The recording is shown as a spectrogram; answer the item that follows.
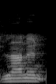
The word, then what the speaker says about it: Lannon: Hi there ladies and gentlemen, my name is Lannon, rhymes with Cannon, and this is the camera that started my video or love for video.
